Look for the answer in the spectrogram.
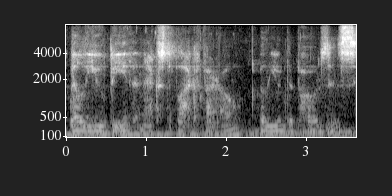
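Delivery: quiet, hushed whispering voice. Game master voicing a magic book speaking to a player, whispering book voice. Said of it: "It whispers quietly".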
